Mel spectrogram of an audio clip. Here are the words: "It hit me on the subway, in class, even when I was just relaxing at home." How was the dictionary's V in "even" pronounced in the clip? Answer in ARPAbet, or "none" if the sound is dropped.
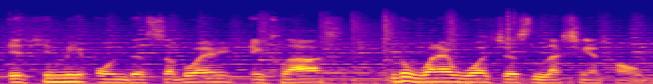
P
